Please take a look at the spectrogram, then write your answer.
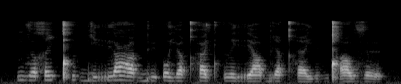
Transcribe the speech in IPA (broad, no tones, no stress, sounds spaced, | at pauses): n z ɯ χ i ǃʰ ɯ ɡ͡b i rʲ ɯ ʕ ɑ ɡ͡b y ʔ o j y qʰ ø tʲ ʔ ɯ e̯ rʲ ɑ b i qʰ i j y ǃʼ ɑ w z ø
